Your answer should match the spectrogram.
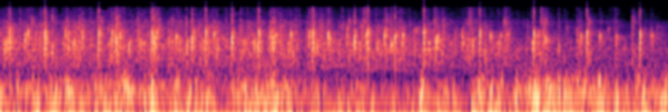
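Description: A crowd applauds steadily, with many overlapping claps forming a dense, even patter that holds loud for the whole stretch, no voices breaking through.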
